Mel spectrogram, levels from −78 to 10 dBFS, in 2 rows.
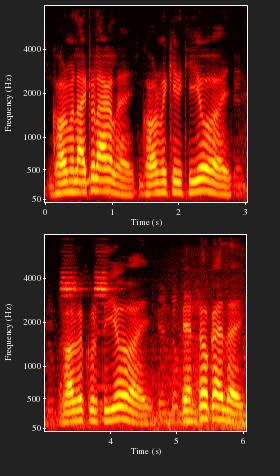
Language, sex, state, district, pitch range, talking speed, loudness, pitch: Bajjika, male, Bihar, Vaishali, 140-165 Hz, 160 wpm, -15 LUFS, 155 Hz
